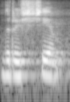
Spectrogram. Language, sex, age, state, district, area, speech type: Malayalam, female, 45-60, Kerala, Kozhikode, urban, read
